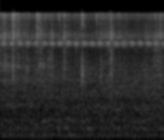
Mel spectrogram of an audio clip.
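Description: Rice grains pour into a pan with a soft patter.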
